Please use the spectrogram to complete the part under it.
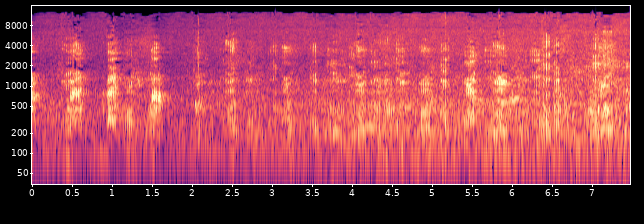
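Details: Stressed pigs crowded in narrow lairage boxes at a slaughterhouse in Sweden, held overnight before slaughter; loud sharp squeals and grunts burst out in the first two seconds, then softer scattered grunts continue over constant background noise.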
